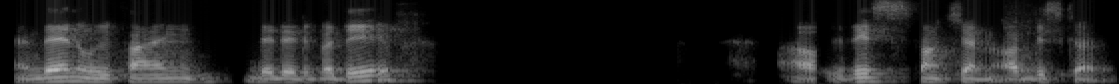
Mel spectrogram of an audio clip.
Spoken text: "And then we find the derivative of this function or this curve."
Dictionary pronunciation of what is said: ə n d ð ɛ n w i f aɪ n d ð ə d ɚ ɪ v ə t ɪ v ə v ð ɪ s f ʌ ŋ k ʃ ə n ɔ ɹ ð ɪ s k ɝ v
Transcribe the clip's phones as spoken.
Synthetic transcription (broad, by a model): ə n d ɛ n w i f aɪ n d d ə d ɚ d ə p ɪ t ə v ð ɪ s f ʌ ŋ k ʃ ə n ɔ ɹ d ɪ s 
